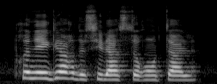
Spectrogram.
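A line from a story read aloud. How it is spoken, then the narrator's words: Unrestrained menacing cry. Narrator (French): s'écria Sarkany d'un ton menaçant, sans se contraindre cette fois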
